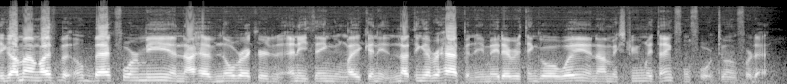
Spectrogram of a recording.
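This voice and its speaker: A man with a Bosnian accent talks at a very fast pace and medium pitch in a monotone, flat intonation, with noticeable background noise. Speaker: client, former Marine. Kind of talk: testimonial.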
